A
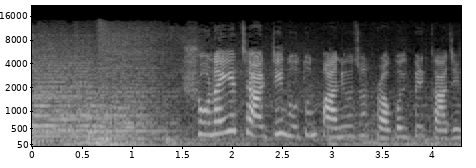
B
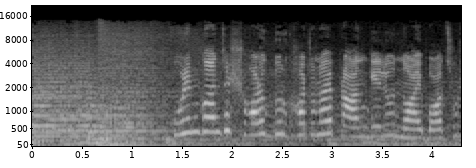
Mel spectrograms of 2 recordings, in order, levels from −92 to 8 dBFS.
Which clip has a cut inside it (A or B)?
B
